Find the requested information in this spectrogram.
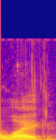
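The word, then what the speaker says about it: Lyke: Lincoln good evening my name is like and that's like like Michigan likes like spelled with a Y though and Civ and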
